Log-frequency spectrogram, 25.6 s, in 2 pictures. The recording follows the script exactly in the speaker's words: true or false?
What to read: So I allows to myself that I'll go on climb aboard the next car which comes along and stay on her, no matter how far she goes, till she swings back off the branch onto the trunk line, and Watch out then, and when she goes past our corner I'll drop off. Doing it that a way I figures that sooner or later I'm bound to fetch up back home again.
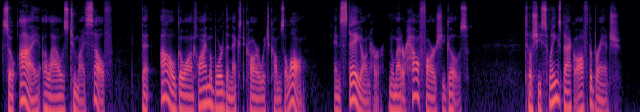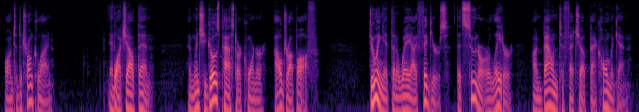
true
